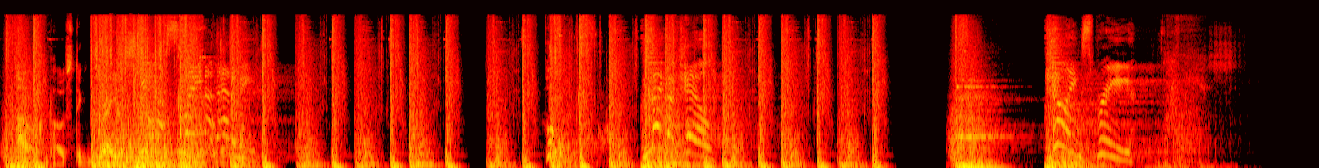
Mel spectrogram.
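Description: Video game combat effects clash, zap and burst in quick succession.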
